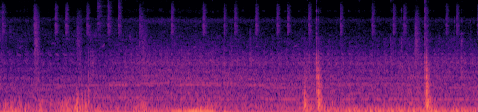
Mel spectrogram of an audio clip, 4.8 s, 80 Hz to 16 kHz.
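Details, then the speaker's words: 2014 GMC Sierra on a 2.5" leveling kit with 17" wheels and 305/70/17 Nitto Ridge Grapplers, reversing at walking pace: short scraping catches as full lock is released, tire rubbing the fender trim; other side does not rub. "full lock it doesn't rub right but if like I start to let go you can hear it rub and catch right"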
